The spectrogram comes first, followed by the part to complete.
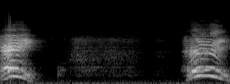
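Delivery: very high, loud yell of hey. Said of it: "Are you yelling at me?".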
